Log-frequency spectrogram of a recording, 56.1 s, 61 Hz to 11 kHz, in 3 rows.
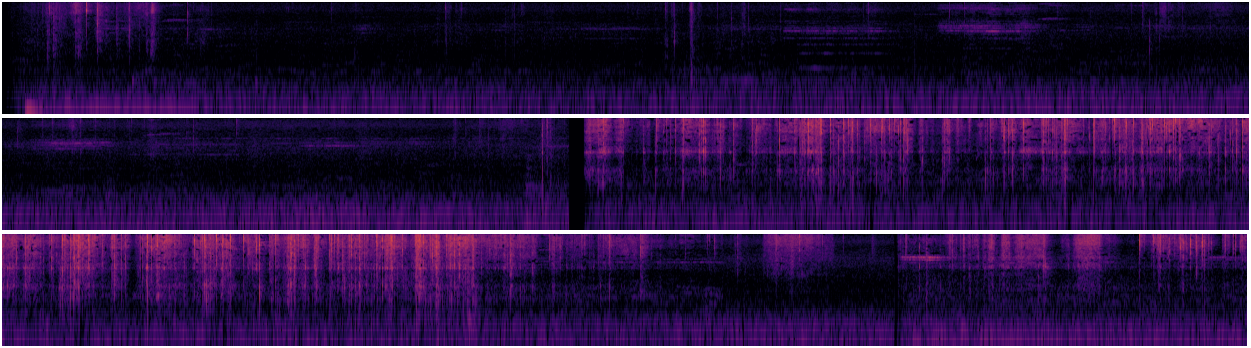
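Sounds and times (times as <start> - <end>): wrapper and foil crinkling: 0.2 - 2.9, 27.4 - 49.9, 50.8 - 56.0.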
